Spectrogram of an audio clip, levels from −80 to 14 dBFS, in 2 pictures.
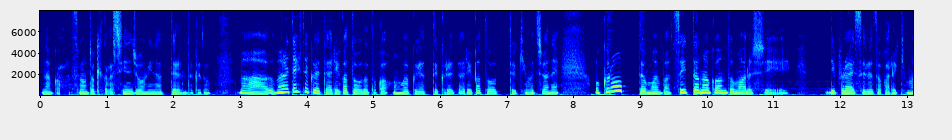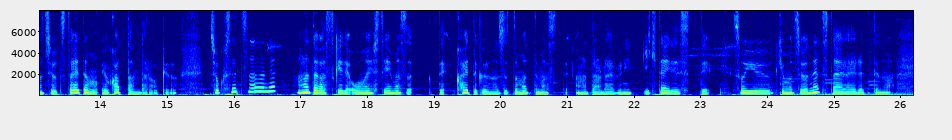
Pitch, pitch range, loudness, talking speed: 210 Hz, 195-240 Hz, -35 LUFS, 415 characters per minute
